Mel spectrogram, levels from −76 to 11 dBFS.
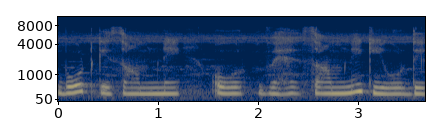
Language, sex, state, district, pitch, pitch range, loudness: Hindi, female, Bihar, Supaul, 210 Hz, 200-220 Hz, -26 LUFS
